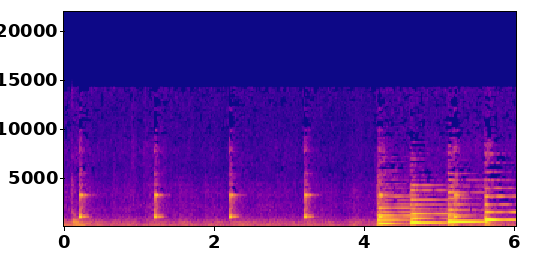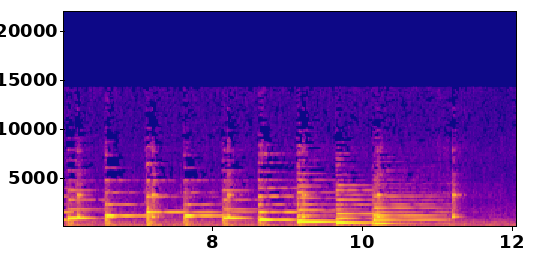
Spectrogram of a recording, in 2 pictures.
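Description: A metronome clicking once a second, four clicks alone and then on under a Yamaha upright piano playing a two-octave G minor arpeggio with the right hand, mezzo forte and legato. Even notes, two to each click, rise from G up through B-flat and D to the G two octaves higher and come back down, ending on a held G.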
